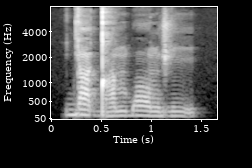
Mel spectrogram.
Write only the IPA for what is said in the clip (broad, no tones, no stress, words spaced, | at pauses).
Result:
ɟaɡ͡ǃa mbɔnd͡ʒi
